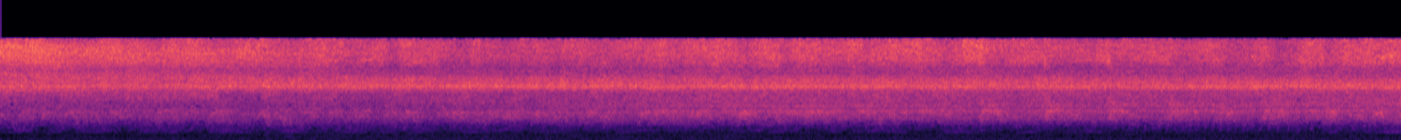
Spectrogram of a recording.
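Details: Cicadas at the peak of summer, a steady hissing buzz from many insects held without a break at high pitch, with no clear pulses or pauses, over a faint low hum throughout.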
